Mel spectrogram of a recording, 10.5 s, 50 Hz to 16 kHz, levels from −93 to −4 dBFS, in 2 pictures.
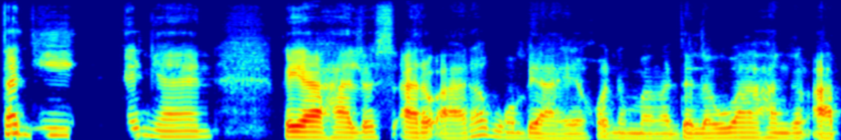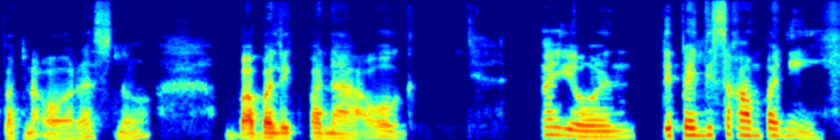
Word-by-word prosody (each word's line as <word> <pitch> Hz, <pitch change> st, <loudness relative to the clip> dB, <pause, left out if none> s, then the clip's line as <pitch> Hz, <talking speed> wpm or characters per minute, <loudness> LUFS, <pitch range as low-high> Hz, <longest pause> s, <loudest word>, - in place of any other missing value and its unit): Taguig 190 Hz, -5 st, -1 dB, 0.3 s
ganiyan, 150 Hz, -4 st, -4 dB, 0.4 s
kaya 140 Hz, -1 st, +9 dB
halos 130 Hz, +1 st, -2 dB
araw-araw 125 Hz, +6 st, +1 dB
bumabiyahe 120 Hz, -6 st, -4 dB
ako -, -, -6 dB
ng 120 Hz, -, -8 dB
mga 115 Hz, -1 st, -6 dB, 0.2 s
2 125 Hz, +2 st, -1 dB
hanggang 125 Hz, 0 st, -5 dB
4 120 Hz, +1 st, -2 dB
na -, -, -5 dB
oras 130 Hz, +7 st, -5 dB
'no, 140 Hz, +8 st, -9 dB, 0.4 s
babalik 125 Hz, 0 st, +4 dB
panaog. 115 Hz, -, -1 dB, 0.9 s
Ngayon 150 Hz, -6 st, +2 dB, 0.2 s
depende 190 Hz, +1 st, +4 dB
sa 205 Hz, -, 0 dB
company. 175 Hz, -, +2 dB
135 Hz, 120 wpm, -24 LUFS, 120-170 Hz, 0.9 s, kaya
